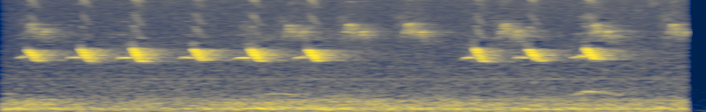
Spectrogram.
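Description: A Northern Mockingbird repeats one short chirped note at the same pitch, about three times a second, over a low background rumble.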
